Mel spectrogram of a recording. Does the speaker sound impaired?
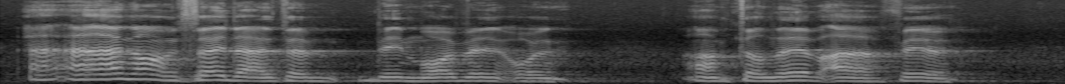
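Yes: ALS; diagnosed during pro football career in Nashville after loss of strength, speed and weight; losing ability to speak clearly, voice does not sound as expected.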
